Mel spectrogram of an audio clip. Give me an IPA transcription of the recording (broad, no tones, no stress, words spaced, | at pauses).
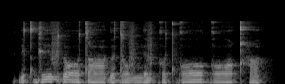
ɠɪtɡɪːv ɗɔːtɑːɠʌdɔv ŋɛvkɔtɡɔː ɡɔːqʰʌ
